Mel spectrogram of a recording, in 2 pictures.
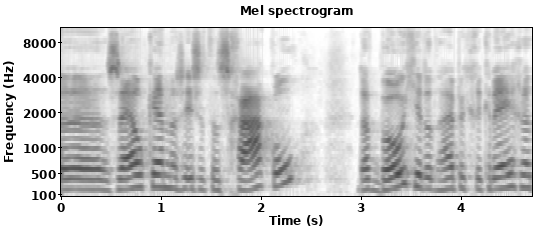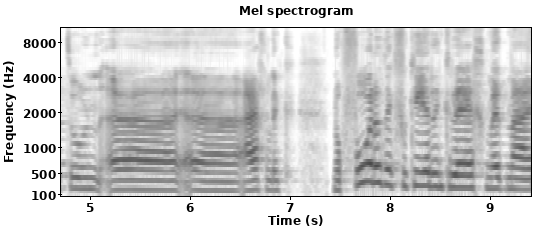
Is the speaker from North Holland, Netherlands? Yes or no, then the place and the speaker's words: yes; Zwaag, North Holland, Netherlands; Ik kom uit Zwaag, dus ik wilde gewoon weer heel graag hier naar terug. Ik heb hier ook nog heel veel familie wonen.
